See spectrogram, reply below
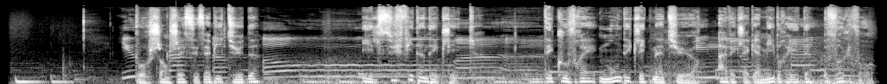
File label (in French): naturel elegant, comedien voix off parrainage; VOLVO naturel, élégant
